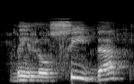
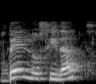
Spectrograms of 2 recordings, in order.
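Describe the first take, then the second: First: The stress is on the third syllable. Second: The stress is on the first syllable.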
